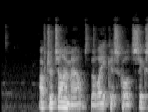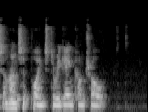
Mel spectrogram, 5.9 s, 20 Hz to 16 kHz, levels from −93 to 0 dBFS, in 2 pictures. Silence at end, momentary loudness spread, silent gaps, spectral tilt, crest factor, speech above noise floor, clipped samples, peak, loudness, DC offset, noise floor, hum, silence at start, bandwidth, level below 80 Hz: 0.85 s; 10 LU; none; -6.5 dB/octave; 20 dB; 44 dB; under 0.1%; -6 dBFS; -24 LUFS; under 0.1%; -67 dBFS; none; 0.8 s; 7.8 kHz; -58 dBFS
